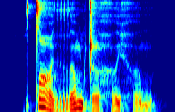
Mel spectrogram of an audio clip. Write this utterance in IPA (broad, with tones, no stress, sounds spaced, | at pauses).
tˤ æ˥˩ ɪ̯ r ʌ˧˥˧ m ʈ ʌ˩ h ʌ˩ ɪ̯ h ʌ˩ m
